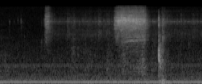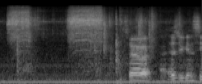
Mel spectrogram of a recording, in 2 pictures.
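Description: A small toy robot's electric motor whirs.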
